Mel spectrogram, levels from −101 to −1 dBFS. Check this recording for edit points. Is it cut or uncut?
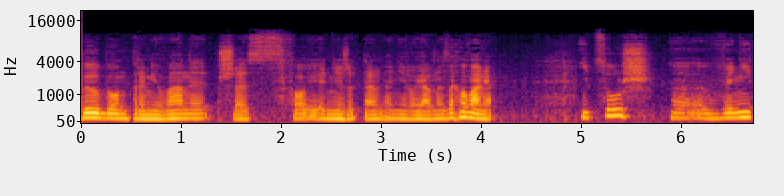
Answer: cut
